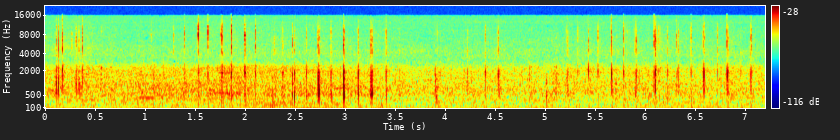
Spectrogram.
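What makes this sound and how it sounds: Long nails tap and scratch along the edge of a light, solid wooden comb held in the hands. The result is a quiet series of short, crisp clicks and bright ticks over a faint, steady hiss.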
